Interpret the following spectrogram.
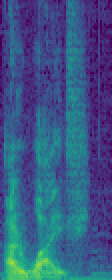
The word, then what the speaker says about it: Arweave: Se pronuncia WarWave.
